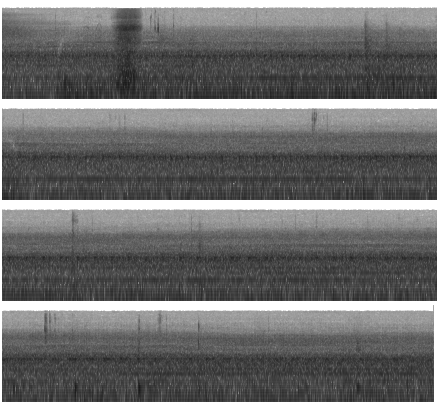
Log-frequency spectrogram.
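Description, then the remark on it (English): A cement truck idles at a site where sidewalks are prepped for a concrete pour, its drum not yet spinning; a steady low rumbling drone with a constant hum that holds unchanged throughout, broken only by one brief sharp click near the start. “Drum isn't spinning, so it's not pouring yet, but probably momentarily.”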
